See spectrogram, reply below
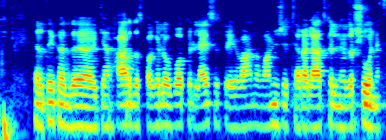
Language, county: Lithuanian, Telšiai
